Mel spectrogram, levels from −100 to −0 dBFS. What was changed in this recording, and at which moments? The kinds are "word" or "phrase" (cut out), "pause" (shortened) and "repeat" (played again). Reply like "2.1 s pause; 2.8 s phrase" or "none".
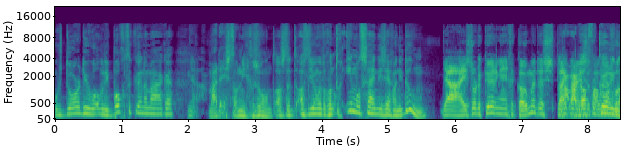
4.2 s phrase; 5.1 s phrase; 5.7 s pause

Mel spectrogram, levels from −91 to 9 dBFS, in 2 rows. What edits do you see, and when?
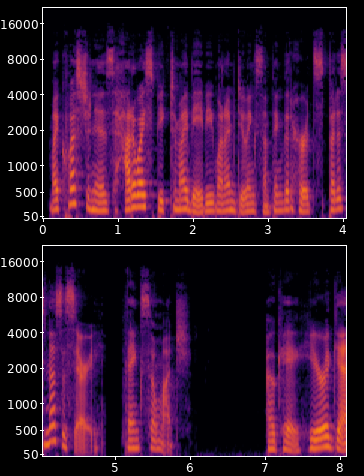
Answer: none

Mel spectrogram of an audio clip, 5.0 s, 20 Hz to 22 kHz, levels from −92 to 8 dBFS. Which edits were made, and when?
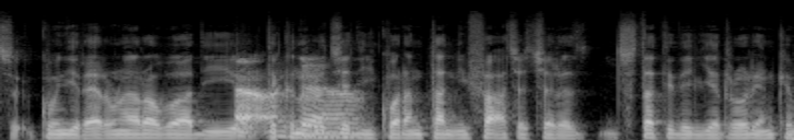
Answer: none

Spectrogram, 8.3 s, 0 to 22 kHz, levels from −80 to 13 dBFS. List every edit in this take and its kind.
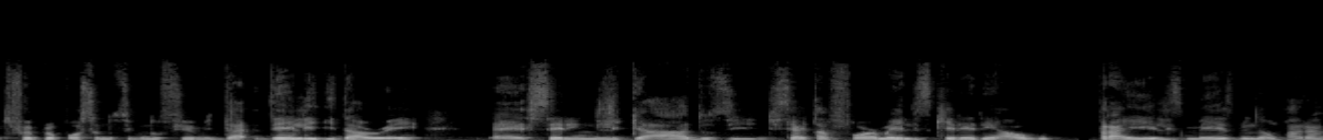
none

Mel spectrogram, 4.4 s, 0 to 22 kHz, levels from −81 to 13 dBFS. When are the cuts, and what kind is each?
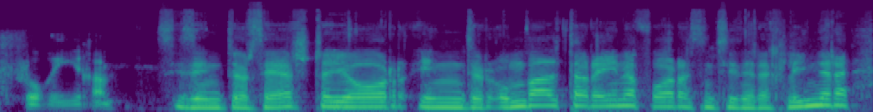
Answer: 1.2 s word

